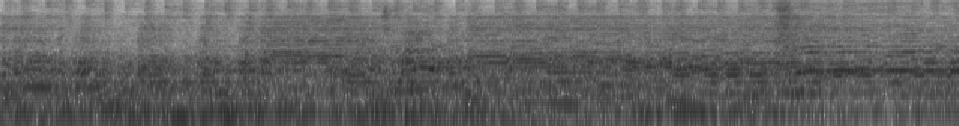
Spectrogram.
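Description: Hard rock band playing live, led by electric guitar, loud and continuous, recorded from within the arena audience.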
